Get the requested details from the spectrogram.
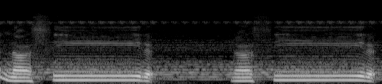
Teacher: آپ کے جو منہ ہے وہ سائڈ سے کھلے گا اور را کی آواز باریک ہوگی، منہ پورا ایمٹی ہوگا، ہوا نہیں بھریں گے ہم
